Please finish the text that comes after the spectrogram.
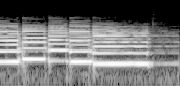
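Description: An electric guitar played through overdrive distortion, a few sustained notes picked one after another, loud and close, ringing out at the end.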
